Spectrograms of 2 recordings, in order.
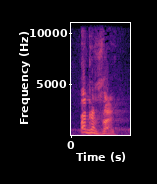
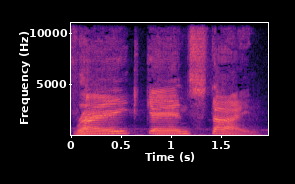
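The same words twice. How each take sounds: First: It is said very fast. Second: It is said more slowly.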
